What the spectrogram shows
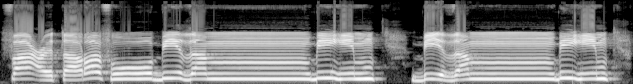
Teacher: نون کو میں نے ختم کیا، وہاں پر میں نے میم پڑھا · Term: اقلاب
